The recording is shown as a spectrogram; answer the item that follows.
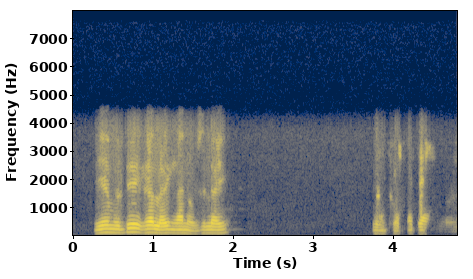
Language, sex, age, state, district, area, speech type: Manipuri, male, 45-60, Manipur, Imphal East, rural, conversation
